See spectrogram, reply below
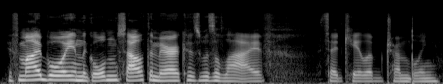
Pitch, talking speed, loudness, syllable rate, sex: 170 Hz, 175 wpm, -19 LUFS, 5.6 syllables/s, female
